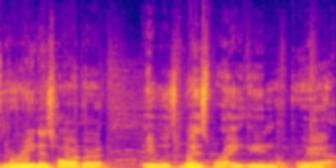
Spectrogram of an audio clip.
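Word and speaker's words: Mariners Harbor: Our areas were, we called it Manus Harbor because we couldn't pronounce anything. But it was Marinas Harbor, it was West Brighton,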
